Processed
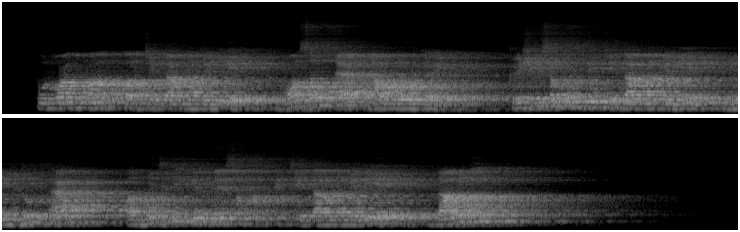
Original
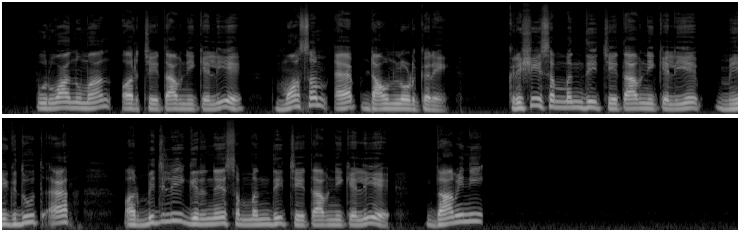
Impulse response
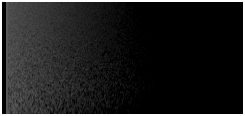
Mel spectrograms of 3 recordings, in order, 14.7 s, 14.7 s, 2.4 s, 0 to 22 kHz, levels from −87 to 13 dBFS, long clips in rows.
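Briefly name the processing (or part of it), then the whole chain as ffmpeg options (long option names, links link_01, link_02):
station announcement: -filter_complex "[0:a]asettb=1/sr,asplit=3[link_01][link_02][link_03];[link_01]atrim=end=9.524[link_04];[link_02]atrim=start=9.52:end=10.34,asetpts=PTS-STARTPTS,afade=type=in:duration=0.004:curve=qsin,afade=type=out:start_time=0.816:duration=0.004:curve=qsin,lowshelf=frequency=620:width_type=q:width=1.5:gain=-11[link_05];[link_03]atrim=start=10.336[link_06];[link_04][link_05]acrossfade=duration=0.004:curve1=hsin:curve2=qsin[link_07];[link_07][link_06]acrossfade=duration=0.004:curve1=qsin:curve2=hsin,highpass=310,lowpass=4900,equalizer=frequency=1100:width_type=o:width=0.39:gain=8.5,aecho=1:1:125.4|221.6|277:0.251|0.316|0.316[link_08];[1:a]atrim=start_sample=2205[link_09];[link_08][link_09]afir=irnorm=-1:irlink=0,volume=-9dB"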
